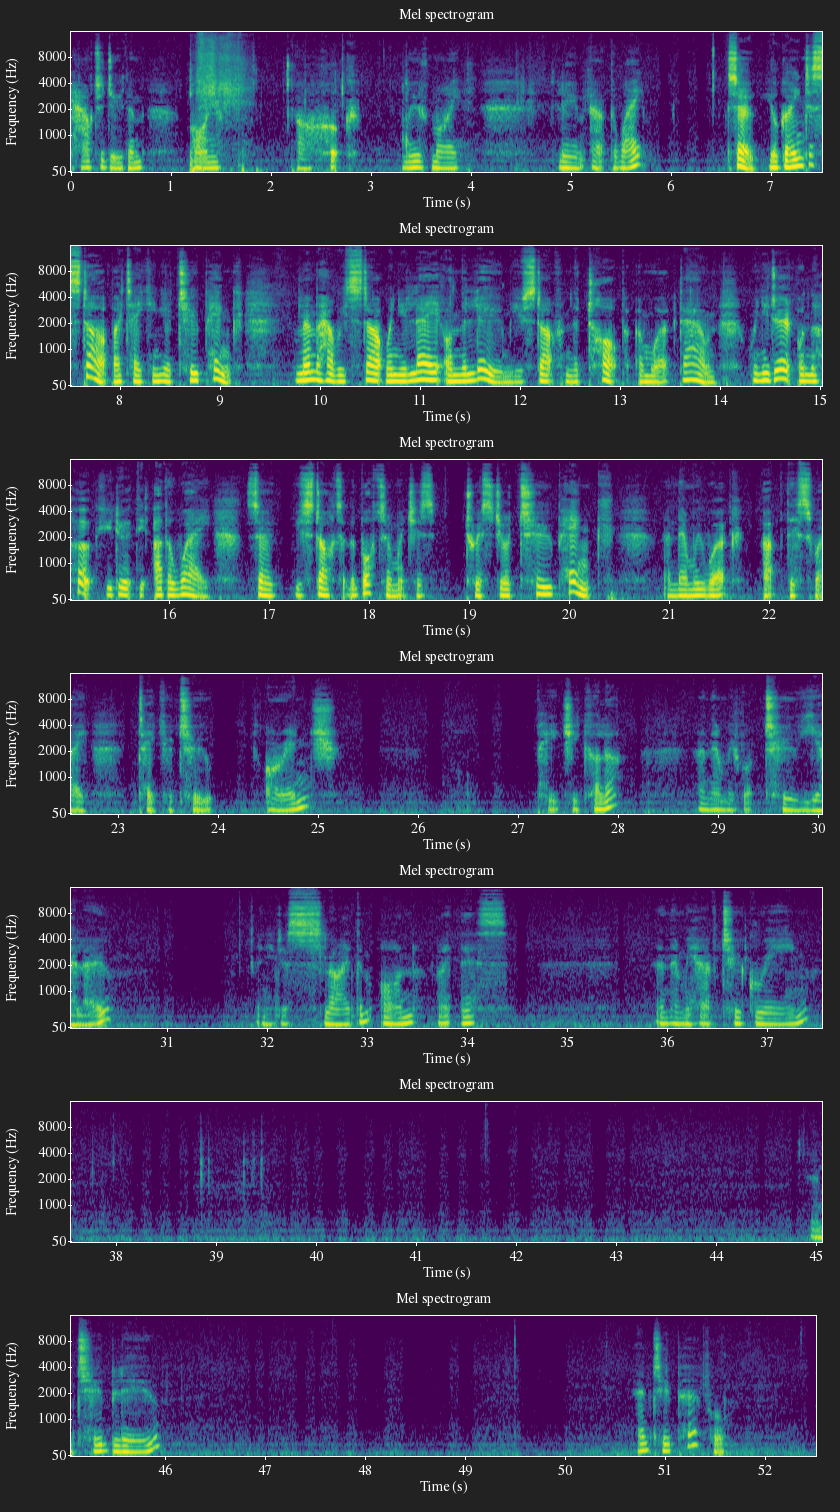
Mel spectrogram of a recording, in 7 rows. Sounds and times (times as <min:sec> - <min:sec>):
Speech: 0:00.0 - 0:04.0, 0:04.8 - 0:05.8, 0:06.4 - 0:25.2, 0:27.2 - 0:28.1, 0:28.8 - 0:30.5, 0:31.9 - 0:34.4, 0:35.8 - 0:37.5, 0:44.9 - 0:46.0, 0:50.7 - 0:51.7
Inside, small room: 0:00.0 - 0:52.5.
